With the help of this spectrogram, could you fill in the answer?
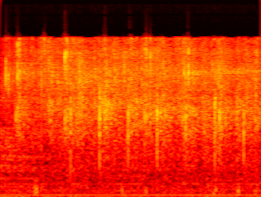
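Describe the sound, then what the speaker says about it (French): Audience applause at a school excellence-day ceremony in Baol, a steady wash of clapping from a crowd filling the hall, with scattered louder claps standing out. "Applaudissez vos parents qui sont là"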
